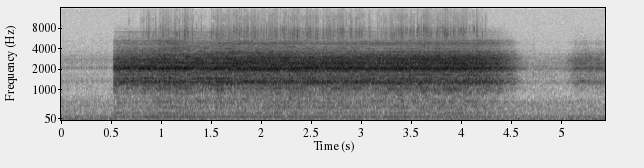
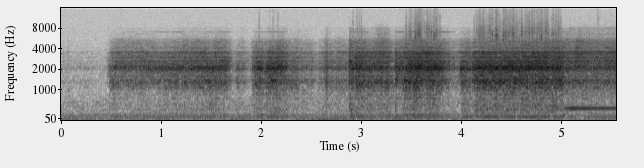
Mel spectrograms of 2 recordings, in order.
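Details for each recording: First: Bradna (Breadner) JBL 37 tube radio during troublesome alignment: sudden loud steady high squeal about four seconds then drops away, IF oscillation triggered by light pressure on the IF cans; manual warns of this. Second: Bradna (Breadner) JBL 37 tube radio, tuning capacitor bearings sprayed with WD-40: hiss and station noise swell and fade evenly as dial turns, no crackle or scratching; tuning now clean.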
